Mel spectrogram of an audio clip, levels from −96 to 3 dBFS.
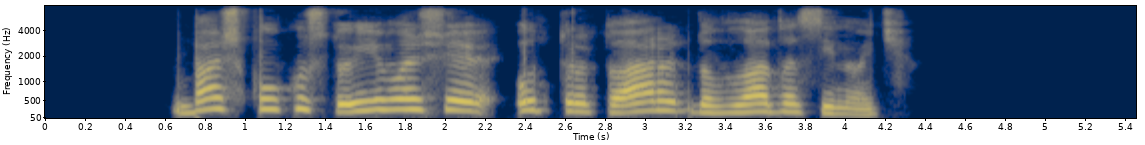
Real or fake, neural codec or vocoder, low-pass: fake; codec, 16 kHz, 2 kbps, FreqCodec, larger model; 7.2 kHz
